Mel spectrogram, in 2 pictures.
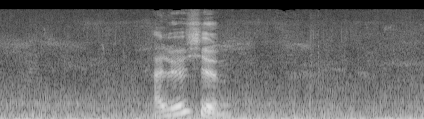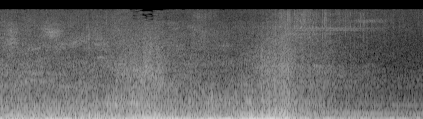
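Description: A magical portal rumbles and crackles with energy.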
